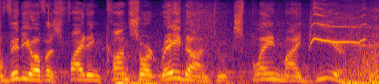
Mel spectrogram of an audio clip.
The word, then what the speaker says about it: Radahn: Granted, by the time we kill Bayle, our editor should be making one final video of us fighting Consort Radahn to explain my gear.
